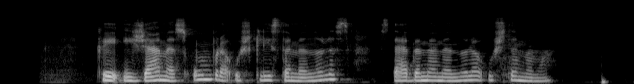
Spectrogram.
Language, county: Lithuanian, Kaunas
